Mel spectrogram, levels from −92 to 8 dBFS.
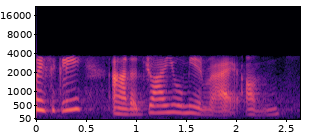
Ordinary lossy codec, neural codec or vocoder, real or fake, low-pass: AAC, 32 kbps; none; real; 3.6 kHz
